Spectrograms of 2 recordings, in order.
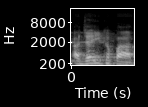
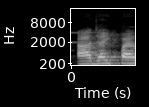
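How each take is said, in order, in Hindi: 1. पहला स्वर छोटा ही बोला जाता है। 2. पहला स्वर खींचकर लंबा बोला जाता है। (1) "अजैक पाद है" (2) "आजैक पाद नहीं"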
